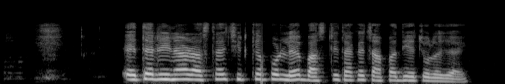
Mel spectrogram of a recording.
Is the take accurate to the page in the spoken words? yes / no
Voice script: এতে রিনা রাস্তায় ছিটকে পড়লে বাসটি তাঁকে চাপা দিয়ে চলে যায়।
yes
